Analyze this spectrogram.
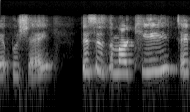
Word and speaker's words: Boucher: look at this one this one's done by whose shade that's how you say it Boucher this is the Marquis de Pompadour you actually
